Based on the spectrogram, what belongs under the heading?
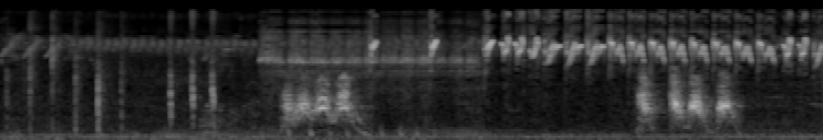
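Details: Crimson sunbird, red-eyed cremino form, in full 'tembakan' song. A steady high thin tone and a buzzy band give way to rapid high chirps, mixed with lower warbled notes.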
